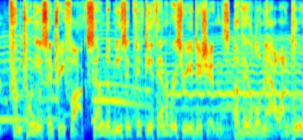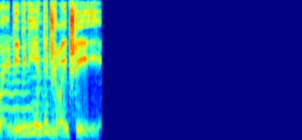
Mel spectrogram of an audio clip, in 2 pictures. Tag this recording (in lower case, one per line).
music
speech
